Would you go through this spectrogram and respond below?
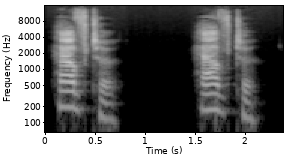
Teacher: But in reduced form we don't say have to. Instead the ooh in to becomes uh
